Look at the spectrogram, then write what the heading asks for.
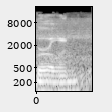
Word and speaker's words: Berlin: capital of Prussia but the emphasis has always been on the first syllable instead of the second the story goes that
